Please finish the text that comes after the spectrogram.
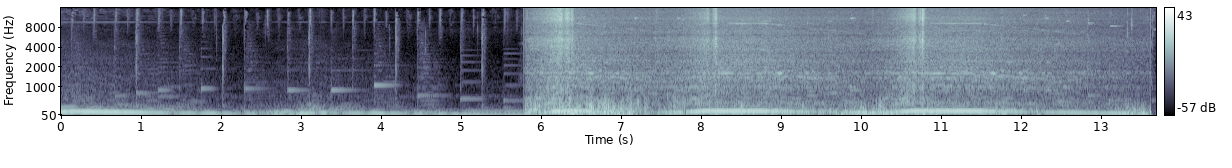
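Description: A 2022 Suzuki Swift Sport engine revs repeatedly, rising and falling in pitch with each throttle blip; the first part sounds muffled, the later revs louder and rawer.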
